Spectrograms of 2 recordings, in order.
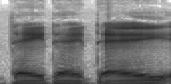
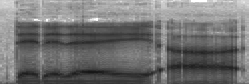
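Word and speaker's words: Dedede: And it's actually pronounced Day-Day-Day in Japanese. Everyone on the boards probably knows this already. Day-Day-Day is the way you technically should say it.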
